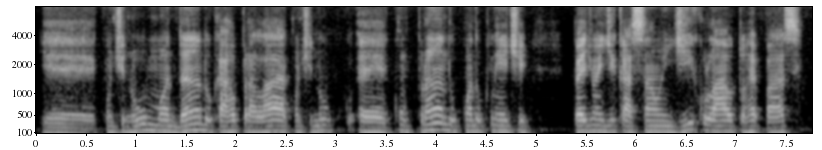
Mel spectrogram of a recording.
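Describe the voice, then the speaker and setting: The guest is a car evaluation consultant from Salvador, Bahia, Brazil, chatting on a casual podcast about how his career unfolded. He wanders off track, leaning on fillers and tag questions, in a mid-range, slightly mellow voice with fairly even intonation and a moderate pace.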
